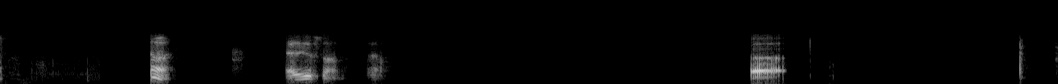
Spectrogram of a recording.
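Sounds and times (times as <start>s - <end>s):
belch: 1.5s - 1.8s, 7.5s - 7.9s
speech: 1.5s - 1.8s, 2.9s - 3.5s.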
